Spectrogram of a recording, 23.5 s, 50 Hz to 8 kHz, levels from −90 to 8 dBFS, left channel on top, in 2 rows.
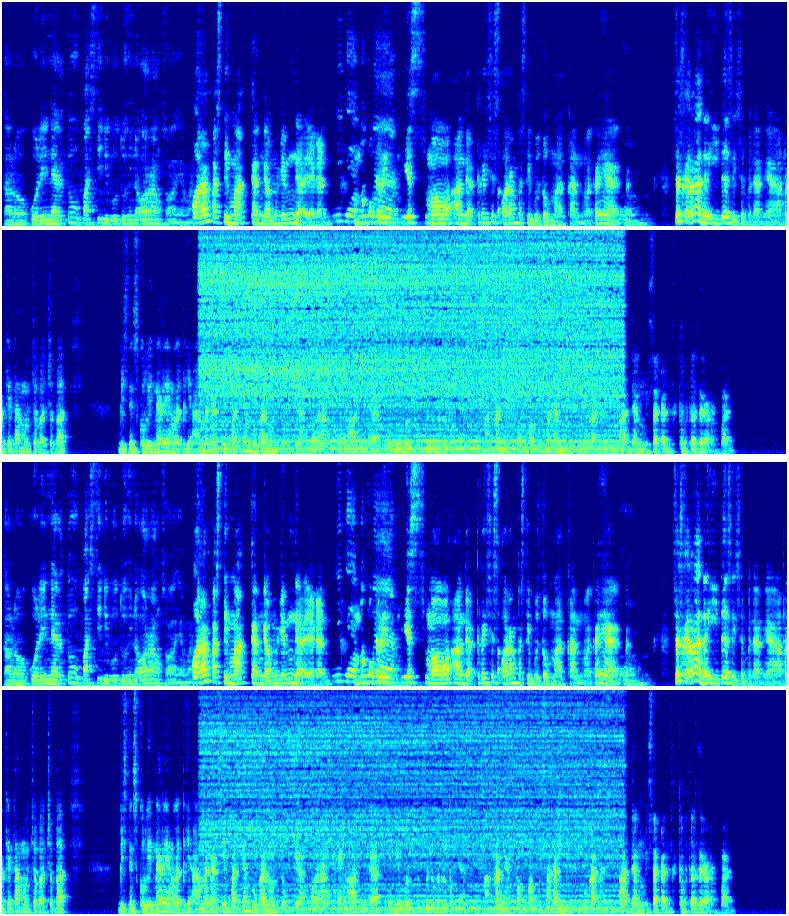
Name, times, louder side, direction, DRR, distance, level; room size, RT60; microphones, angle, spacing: voice 1, 0.0-2.9 4.9-6.0 9.2-9.6 18.6-18.7, right 2 dB, 30° right, 0.8 m, -37 dB
voice 2, 2.8-4.9 5.5-9.3 10.1-12.7 13.5-22.7, right 2 dB, 60° right, 2.3 m, -33 dB
sound 1, 14.7-21.1, left 5 dB, 40° left, 0.7 m, -35 dB
6.7 x 2.7 x 2.7 m
head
